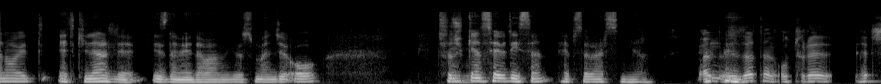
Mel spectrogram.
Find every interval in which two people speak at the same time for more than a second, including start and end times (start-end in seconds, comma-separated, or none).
none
